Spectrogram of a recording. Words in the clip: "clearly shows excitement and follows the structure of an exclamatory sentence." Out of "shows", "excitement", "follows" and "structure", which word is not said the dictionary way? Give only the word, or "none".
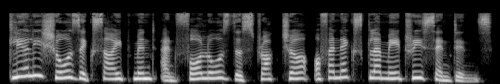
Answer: none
